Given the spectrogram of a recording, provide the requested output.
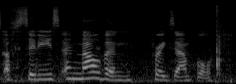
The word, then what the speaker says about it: Melbourne: Now most Americans that I've heard who have never been to Australia pronounce it Melbourne. Now that's not at all how you should say it.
